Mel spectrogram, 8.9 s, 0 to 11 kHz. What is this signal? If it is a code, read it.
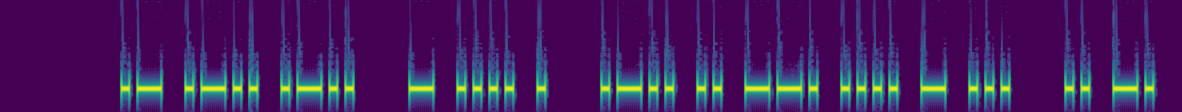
Morse code, heard as a keyed tone, about 21 wpm, 700 Hz. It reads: ALL THE LIGHTS IN
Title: Sentences with 2-Word Phrases - Spoken Beginning - 20wpm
